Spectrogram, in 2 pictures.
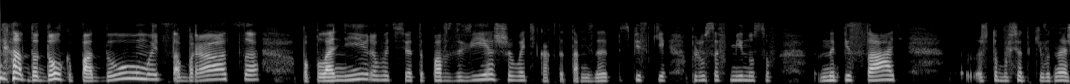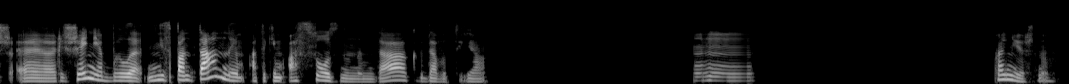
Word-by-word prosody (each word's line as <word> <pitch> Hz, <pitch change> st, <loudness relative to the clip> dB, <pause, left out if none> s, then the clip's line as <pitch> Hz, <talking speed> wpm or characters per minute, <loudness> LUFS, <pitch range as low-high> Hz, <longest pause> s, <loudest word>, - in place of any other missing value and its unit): Мне 280 Hz, -, +4 dB
надо 210 Hz, -9 st, +7 dB
долго 225 Hz, +6 st, +4 dB
подумать, 235 Hz, -, +2 dB
собраться, 220 Hz, +6 st, +2 dB, 0.4 s
попланировать 200 Hz, +5 st, +2 dB
всё 180 Hz, -, -5 dB
это, 170 Hz, -1 st, -8 dB
повзвешивать, 190 Hz, +3 st, -3 dB
как-то 155 Hz, -, -10 dB
там, -, -, -6 dB
не 155 Hz, -, -8 dB
знаю, 160 Hz, +3 st, -3 dB
списки 190 Hz, 0 st, -9 dB, 0.2 s
плюсов-минусов 195 Hz, -1 st, -7 dB, 0.4 s
написать. 190 Hz, +3 st, +1 dB, 0.7 s
Э, -, -, -8 dB
чтобы 175 Hz, -3 st, -7 dB
всё-таки 180 Hz, -2 st, -7 dB
вот 165 Hz, -, -6 dB
знаешь, 180 Hz, -1 st, -1 dB
э, 145 Hz, -1 st, 0 dB
решение 235 Hz, -, +2 dB
было 170 Hz, -2 st, +2 dB
не 195 Hz, +6 st, 0 dB
спонтанным, 210 Hz, -, +5 dB
а -, -, -4 dB
таким 160 Hz, 0 st, -4 dB
осознанным, 140 Hz, -9 st, -3 dB
да, 190 Hz, +7 st, +3 dB
когда 145 Hz, -1 st, -6 dB
вот 130 Hz, -, -14 dB
я 135 Hz, -2 st, -10 dB, 2.1 s
Мгм. 170 Hz, -2 st, -10 dB, 2.4 s
Конечно. 190 Hz, -9 st, -3 dB
185 Hz, 100 wpm, -24 LUFS, 165-210 Hz, 2.4 s, надо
